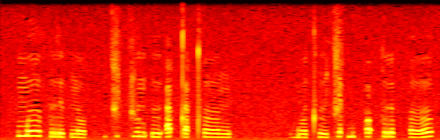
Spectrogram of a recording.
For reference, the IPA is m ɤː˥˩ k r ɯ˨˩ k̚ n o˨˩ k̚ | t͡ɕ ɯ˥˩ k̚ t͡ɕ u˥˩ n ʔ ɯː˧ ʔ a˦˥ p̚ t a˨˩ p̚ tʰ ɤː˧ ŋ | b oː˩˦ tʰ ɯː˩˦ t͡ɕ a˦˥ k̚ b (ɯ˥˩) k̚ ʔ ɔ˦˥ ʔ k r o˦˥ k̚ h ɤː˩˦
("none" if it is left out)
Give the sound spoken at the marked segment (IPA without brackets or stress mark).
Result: u˥˩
